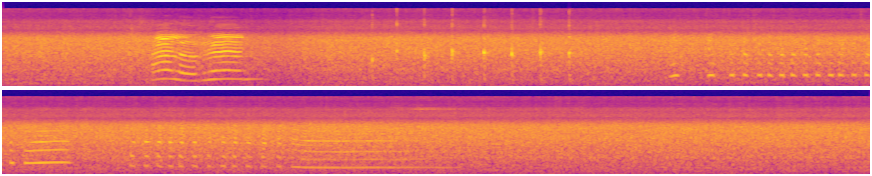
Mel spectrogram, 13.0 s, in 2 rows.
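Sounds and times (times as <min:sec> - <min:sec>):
steady rain: 0:00.0 - 0:13.0
rapid trilled call: 0:02.8 - 0:04.4.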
